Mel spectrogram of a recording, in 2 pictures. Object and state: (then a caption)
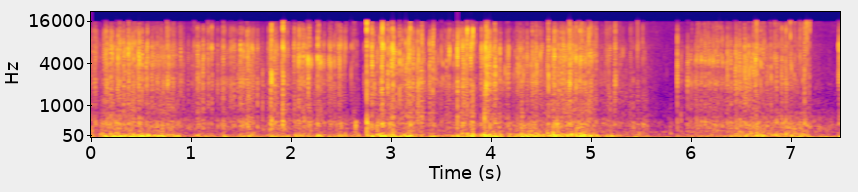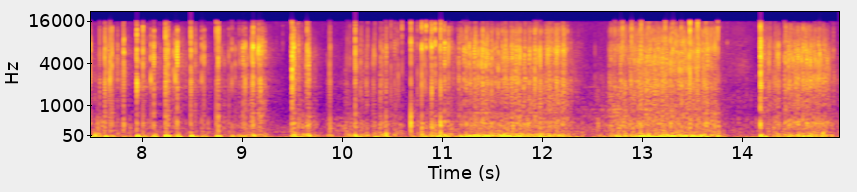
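Studded faux-leather clutch bag. Long nails scratch back and forth over the metal studs of a white studded faux-leather clutch bag held in both hands. The result is a dense, bright, crackling scratch with brief gaps, over a low rumble.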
